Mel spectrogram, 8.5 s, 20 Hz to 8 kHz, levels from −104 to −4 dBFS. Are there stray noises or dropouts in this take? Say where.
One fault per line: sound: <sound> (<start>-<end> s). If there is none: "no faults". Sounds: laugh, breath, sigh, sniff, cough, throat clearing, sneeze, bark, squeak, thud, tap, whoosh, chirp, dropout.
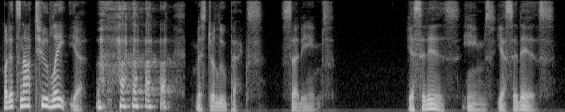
sound: laugh (1.4-2.8 s)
